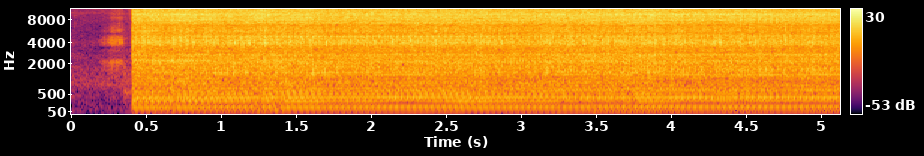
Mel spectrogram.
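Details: 1972 Honda CT70 single, bought at auction with a bogging problem, buzzes at a steady even beat with no misses or knocks, after timing was set with a timing light, F mark centred: normal idle and revving.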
